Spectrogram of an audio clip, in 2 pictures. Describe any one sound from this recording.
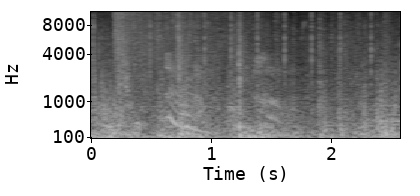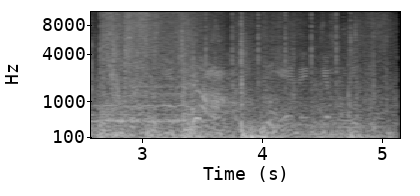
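Punches and blows thud during a fight.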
